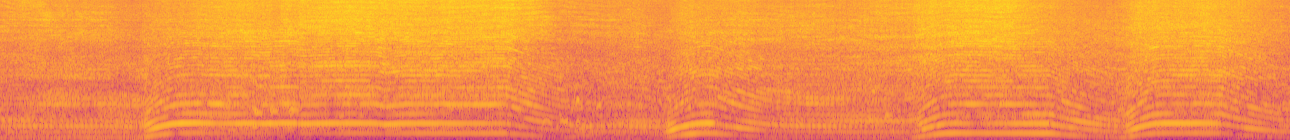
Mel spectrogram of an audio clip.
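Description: Two-stroke chainsaw revved over and over. It goes from idle up to a steady high pitch held for several seconds and drops back, gives a couple of short blips, then makes another long rev and a quick one near the end.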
